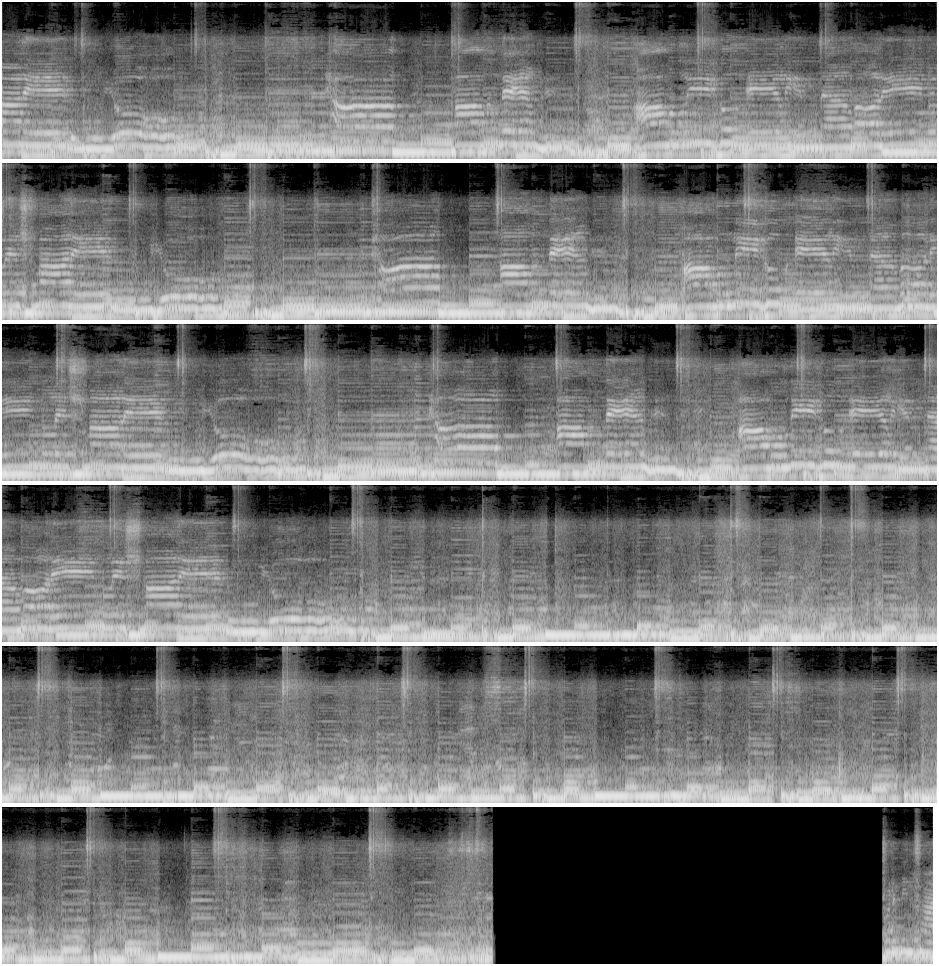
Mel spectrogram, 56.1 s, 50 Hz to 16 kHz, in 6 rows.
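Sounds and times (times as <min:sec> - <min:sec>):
person singing: 0:00.0 - 0:33.6
acoustic guitar strumming: 0:00.0 - 0:51.7, 0:55.6 - 0:56.0.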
